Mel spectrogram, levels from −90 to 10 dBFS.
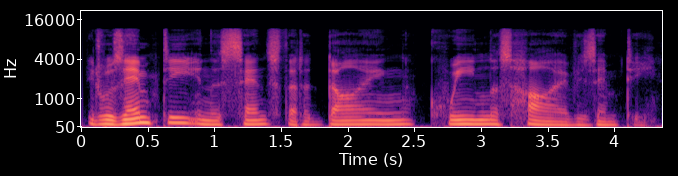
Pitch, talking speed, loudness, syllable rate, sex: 125 Hz, 180 wpm, -19 LUFS, 4.3 syllables/s, male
